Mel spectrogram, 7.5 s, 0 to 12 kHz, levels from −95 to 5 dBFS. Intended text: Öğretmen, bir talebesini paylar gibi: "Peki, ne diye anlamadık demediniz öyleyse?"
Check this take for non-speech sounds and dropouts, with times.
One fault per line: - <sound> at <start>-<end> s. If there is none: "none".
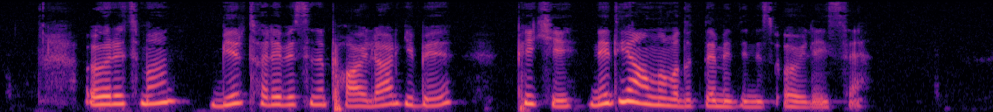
none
